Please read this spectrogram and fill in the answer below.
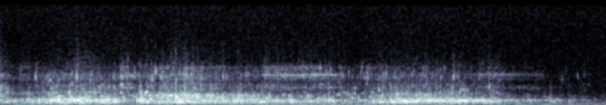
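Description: Tropical forest ambience from a sound-effects recording: a steady wash of trickling water with thin high calls over it, fading out about five seconds in to tape hiss and a low hum.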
